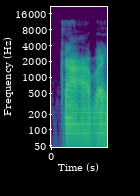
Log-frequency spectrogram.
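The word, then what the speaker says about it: كعبة: হারাম কাফ আইন বাতা কাবা এখানে একটা আইন আছে এখানে আমরা উচ্চারণটা খেয়াল রাখবো কাবা বললে হবে না কাবা একটা আইন আছে মাঝখানে কাবা আল বাইতুল হারাম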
